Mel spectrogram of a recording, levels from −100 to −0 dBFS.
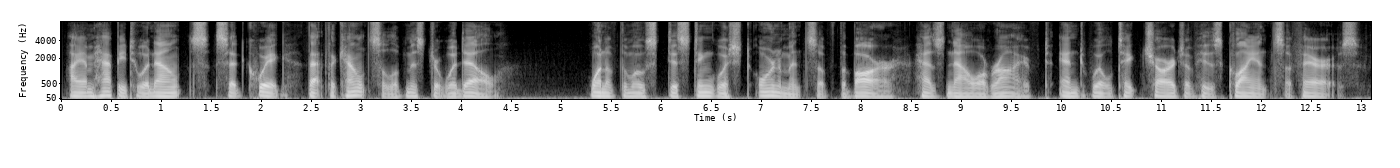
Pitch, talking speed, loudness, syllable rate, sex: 90 Hz, 140 wpm, -22 LUFS, 4.2 syllables/s, male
